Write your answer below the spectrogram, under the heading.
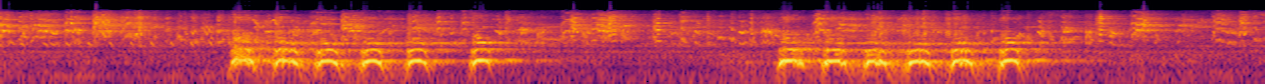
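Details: Angry dog giving two bursts of rapid barks, each opening with a brief held tone and followed by about six quick, evenly spaced yelping barks, set against constant shrill background chatter.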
